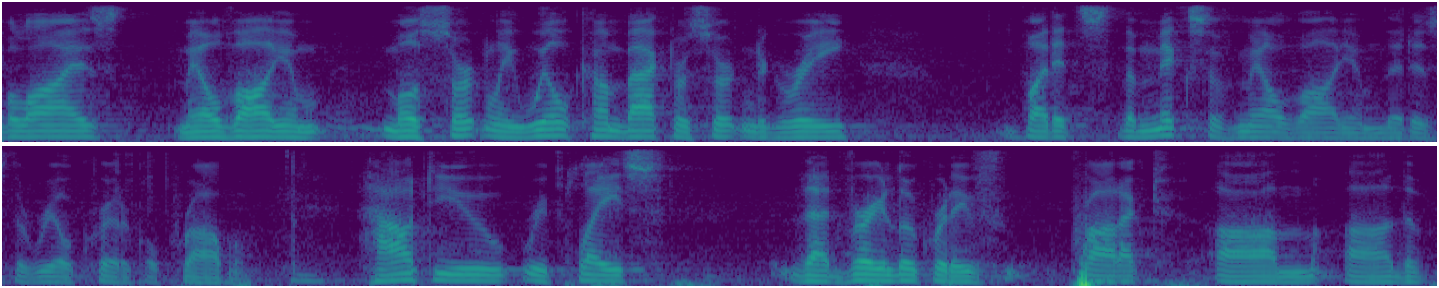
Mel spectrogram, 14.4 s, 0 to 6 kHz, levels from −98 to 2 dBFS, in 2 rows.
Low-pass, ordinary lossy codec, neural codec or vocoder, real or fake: 5.4 kHz; AAC, 48 kbps; none; real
